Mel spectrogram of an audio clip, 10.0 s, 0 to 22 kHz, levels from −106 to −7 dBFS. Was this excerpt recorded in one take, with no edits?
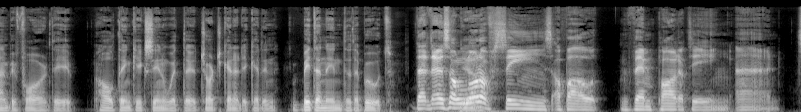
no; 1 cut; at 5.1 s

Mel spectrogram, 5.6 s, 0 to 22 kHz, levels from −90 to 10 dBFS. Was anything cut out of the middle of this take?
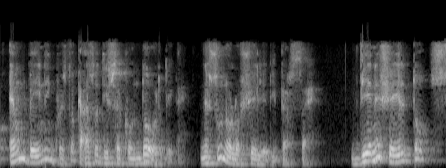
no; 0 cuts

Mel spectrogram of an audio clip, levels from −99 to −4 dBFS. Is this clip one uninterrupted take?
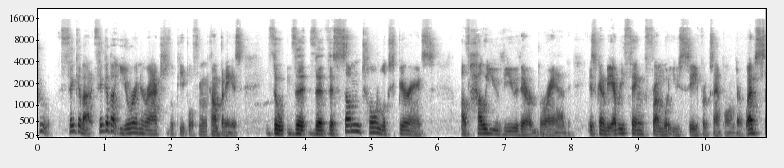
no; 1 cut; at 3.7 s

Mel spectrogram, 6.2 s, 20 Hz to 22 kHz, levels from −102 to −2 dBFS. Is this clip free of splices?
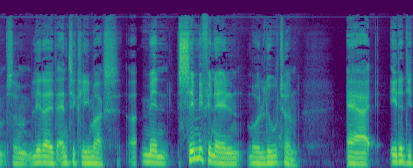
no; 1 cut; at 2.0 s

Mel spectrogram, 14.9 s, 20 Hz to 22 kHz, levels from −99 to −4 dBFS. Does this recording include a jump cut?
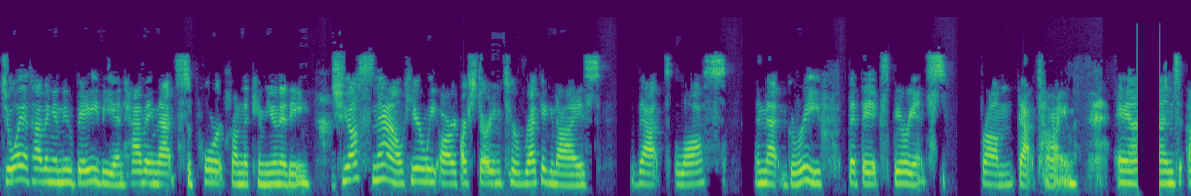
yes; 3 cuts; at 4.1 s, 5.7 s, 10.5 s

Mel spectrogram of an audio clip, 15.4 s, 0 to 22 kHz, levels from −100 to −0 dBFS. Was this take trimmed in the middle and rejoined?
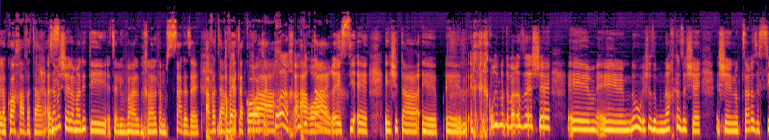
yes; 1 cut; at 4.5 s

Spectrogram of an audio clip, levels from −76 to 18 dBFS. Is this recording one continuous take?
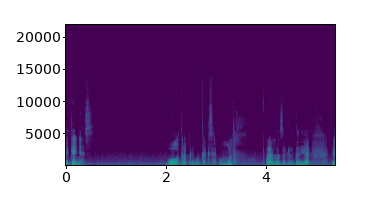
no; 1 cut; at 2.0 s

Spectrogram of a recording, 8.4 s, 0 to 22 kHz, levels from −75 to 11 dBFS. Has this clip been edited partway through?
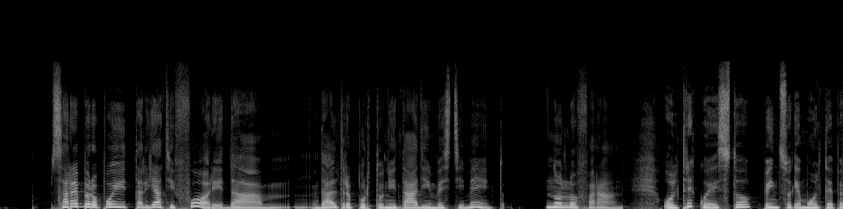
no; 0 cuts

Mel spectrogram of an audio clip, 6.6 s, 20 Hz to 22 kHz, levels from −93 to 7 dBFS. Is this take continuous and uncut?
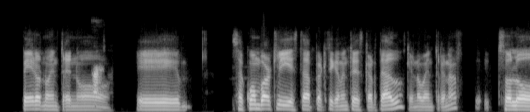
no; 2 cuts; at 1.6 s, 5.1 s

